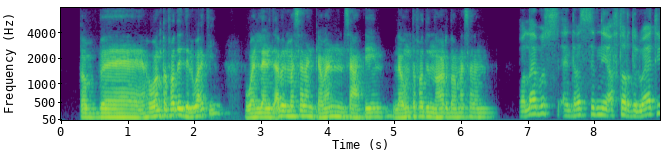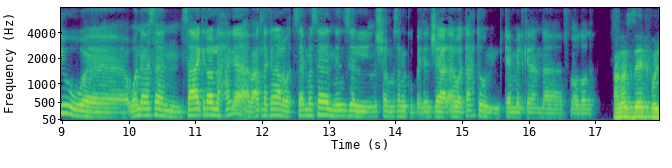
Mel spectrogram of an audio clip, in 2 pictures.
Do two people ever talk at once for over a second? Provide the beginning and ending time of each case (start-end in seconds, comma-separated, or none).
none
